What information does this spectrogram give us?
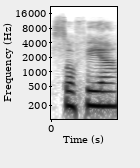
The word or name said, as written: Sofia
